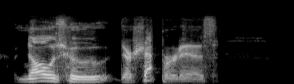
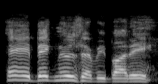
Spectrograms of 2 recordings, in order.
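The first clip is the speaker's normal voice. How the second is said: higher-pitched mock call to a crowd; mock announcement; 4 semitones higher than usual. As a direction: announce it like a herald, lightly hammed up. Imagined angel announcing to crowd.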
